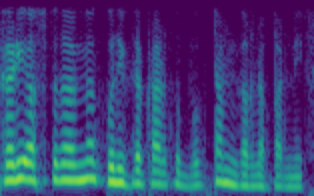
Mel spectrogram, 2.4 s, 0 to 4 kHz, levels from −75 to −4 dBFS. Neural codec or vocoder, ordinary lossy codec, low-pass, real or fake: codec, 16 kHz in and 24 kHz out, 0.9 kbps, LongCat-Audio-Codec, four codebook decoder; none; 3.6 kHz; fake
